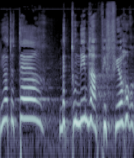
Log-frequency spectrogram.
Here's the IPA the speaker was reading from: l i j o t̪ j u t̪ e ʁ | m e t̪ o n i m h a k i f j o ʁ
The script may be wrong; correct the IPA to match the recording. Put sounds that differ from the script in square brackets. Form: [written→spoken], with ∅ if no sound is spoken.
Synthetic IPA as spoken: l i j o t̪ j [u→o] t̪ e ʁ | m e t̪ [o→u] n i m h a [k→p] i f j o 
